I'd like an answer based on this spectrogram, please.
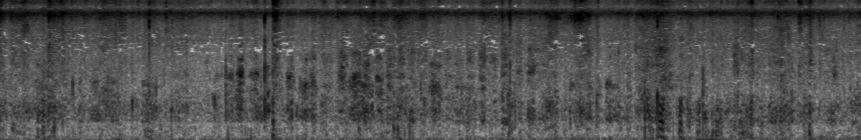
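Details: Pack of Redbone Coonhound puppies, males and females, converging on a blue hippo toy and pulling at it; steady mix of panting, snuffling and scuffling noise throughout, with a few sharper thumps and faint human voice in the background.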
